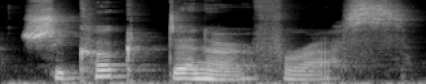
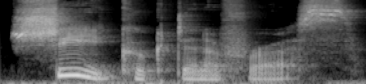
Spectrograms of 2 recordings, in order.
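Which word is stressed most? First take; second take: dinner; she. First: The strongest stress falls on dinner. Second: The strongest stress falls on she. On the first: She cooked, and the meal was dinner. "This is the standard tonic stress. ... Dinner would probably have the main stress here as well" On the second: She, and not someone else, cooked dinner. "we place it on she instead, this is what we call contrastive stress"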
